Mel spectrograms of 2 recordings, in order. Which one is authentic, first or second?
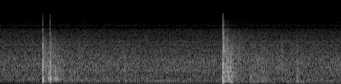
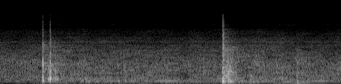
first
